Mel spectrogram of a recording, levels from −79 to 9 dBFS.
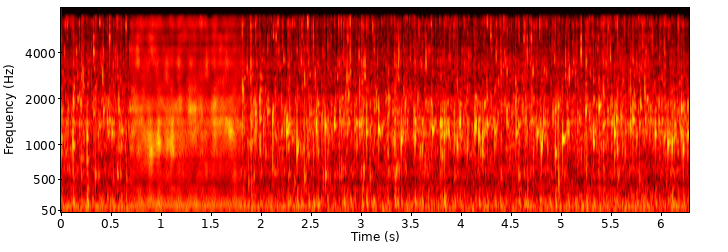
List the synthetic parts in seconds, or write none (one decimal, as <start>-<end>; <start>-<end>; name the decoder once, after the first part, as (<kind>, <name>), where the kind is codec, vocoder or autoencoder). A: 0.7-1.8 (vocoder, Vocos)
